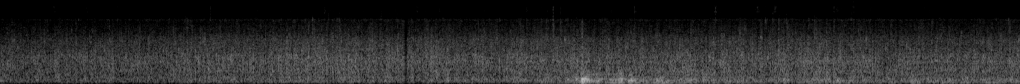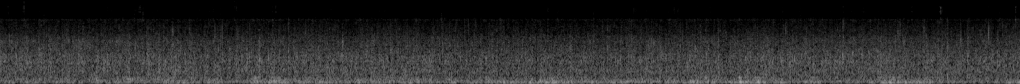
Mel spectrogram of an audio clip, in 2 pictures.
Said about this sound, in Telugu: ఇక్కడైతే వర్షం వస్తుంది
